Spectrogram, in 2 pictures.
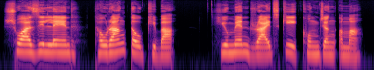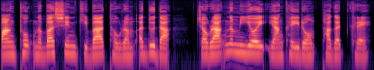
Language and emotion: Manipuri, neutral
